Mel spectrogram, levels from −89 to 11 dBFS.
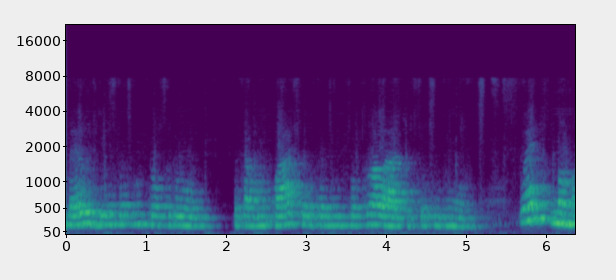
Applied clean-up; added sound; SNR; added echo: neural separator model SepFormer DNS4.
